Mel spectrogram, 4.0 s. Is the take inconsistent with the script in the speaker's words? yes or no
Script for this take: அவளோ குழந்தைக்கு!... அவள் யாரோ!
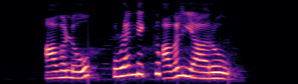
no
